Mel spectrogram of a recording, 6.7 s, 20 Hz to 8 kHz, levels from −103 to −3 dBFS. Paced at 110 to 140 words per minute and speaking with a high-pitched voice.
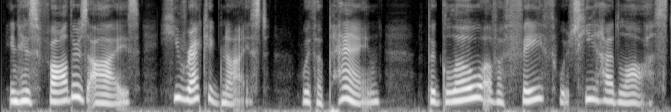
No: average, 160 wpm; high, 225 Hz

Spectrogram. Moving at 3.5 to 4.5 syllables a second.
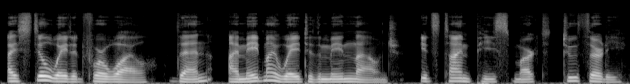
No: 5.0 syllables/s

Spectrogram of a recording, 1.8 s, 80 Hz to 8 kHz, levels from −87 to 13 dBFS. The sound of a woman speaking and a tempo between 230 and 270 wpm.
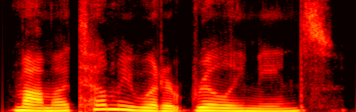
Yes: female; fast, 235 wpm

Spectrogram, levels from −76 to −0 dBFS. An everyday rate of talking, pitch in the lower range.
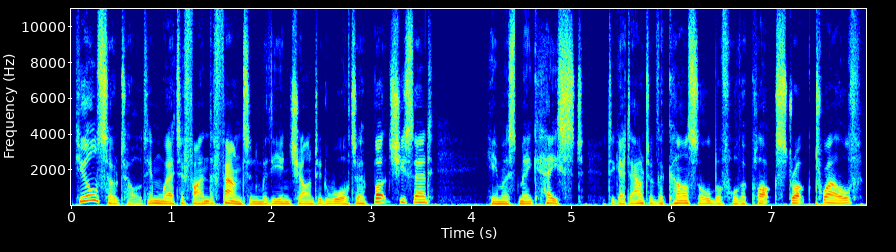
No: fast, 235 wpm; low, 120 Hz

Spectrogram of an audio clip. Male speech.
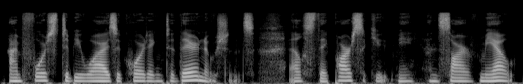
No: female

